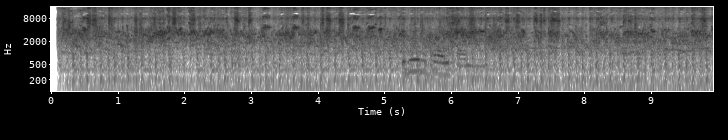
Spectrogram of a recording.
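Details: A flock of pet budgerigars kept at home chatters nonstop with bright chirps, squeaks and warbling twitters.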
